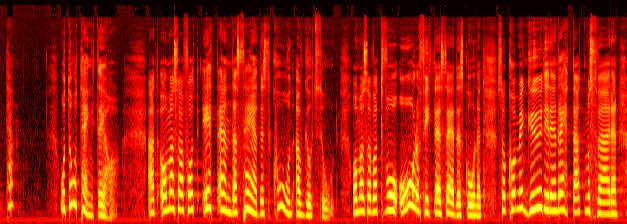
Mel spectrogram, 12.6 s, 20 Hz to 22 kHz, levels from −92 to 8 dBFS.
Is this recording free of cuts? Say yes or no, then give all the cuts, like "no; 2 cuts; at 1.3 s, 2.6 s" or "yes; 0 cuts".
yes; 0 cuts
